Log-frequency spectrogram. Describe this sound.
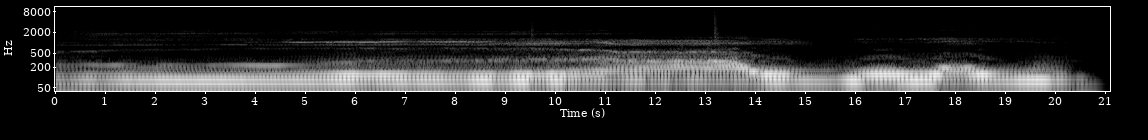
Processing of a vocalization that originally resembled a didgeridoo.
